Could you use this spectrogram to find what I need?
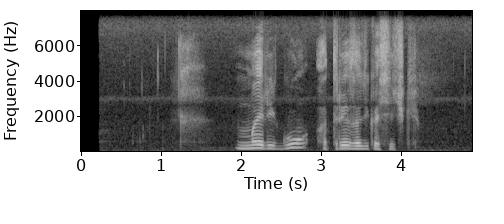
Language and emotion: Russian, neutral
